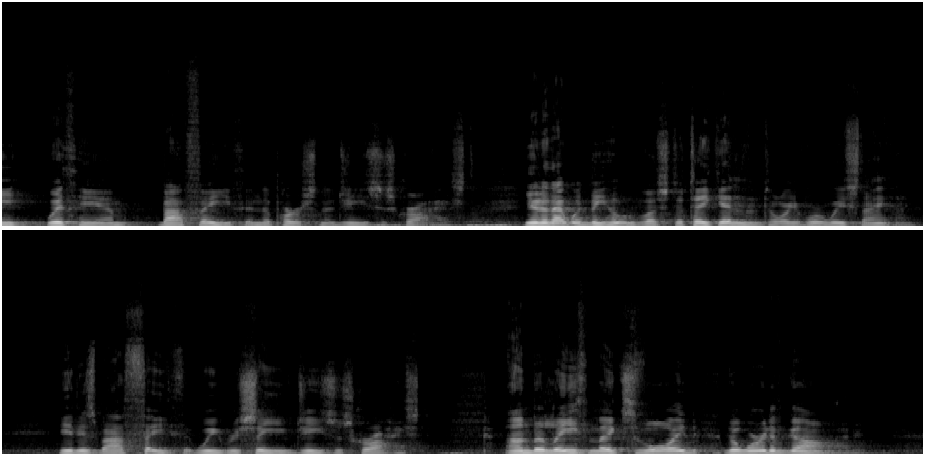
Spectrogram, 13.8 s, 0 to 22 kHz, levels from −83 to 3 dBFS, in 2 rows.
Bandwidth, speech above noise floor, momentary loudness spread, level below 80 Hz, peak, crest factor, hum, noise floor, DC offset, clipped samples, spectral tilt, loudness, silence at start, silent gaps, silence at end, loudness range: 11 kHz; 26 dB; 16 LU; -52 dBFS; -10 dBFS; 20 dB; none; -55 dBFS; under 0.1%; under 0.1%; -7 dB/octave; -30 LUFS; 0 s; none; 0.45 s; 7 LU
